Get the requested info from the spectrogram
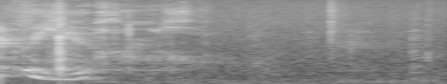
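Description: A voice saying "one", then quiet room sound.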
